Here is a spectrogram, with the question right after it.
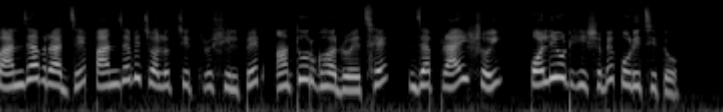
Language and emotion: Bengali, neutral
